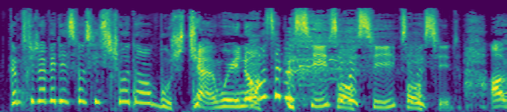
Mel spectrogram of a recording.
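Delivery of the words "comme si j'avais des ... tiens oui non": ordinary talk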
